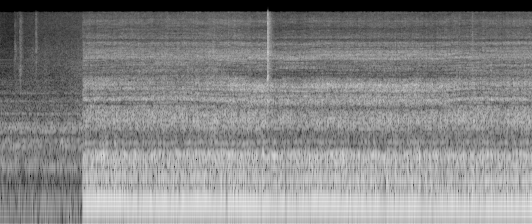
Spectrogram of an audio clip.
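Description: A gas torch roars loudly and steadily.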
